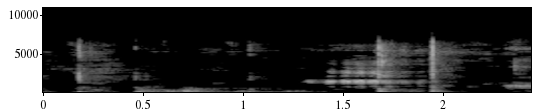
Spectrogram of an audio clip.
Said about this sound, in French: Là c'est là où il y a tous les moutons.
